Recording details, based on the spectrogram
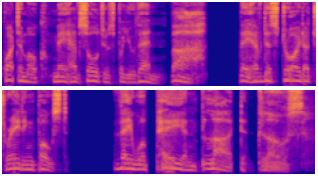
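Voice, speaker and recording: An actor playing a proud, bloodthirsty Aztec emperor in a video game, with a pompous, declamatory delivery. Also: male voice, medium pitch, unhurried, creaky, fairly bright tone, slightly rough, no echo, clean studio sound, heavily acted. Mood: curt, refusing, then menacing, boastful. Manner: pompous, declamatory, speaks of himself in third person.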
